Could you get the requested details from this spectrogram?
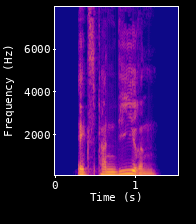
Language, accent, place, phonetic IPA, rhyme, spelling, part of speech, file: German, Germany, Berlin, [ɛkspanˈdiːʁən], -iːʁən, expandieren, verb, De-expandieren.ogg
- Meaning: to expand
